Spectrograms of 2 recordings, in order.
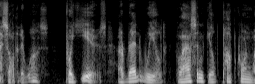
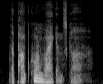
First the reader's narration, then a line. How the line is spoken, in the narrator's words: Becky murmured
